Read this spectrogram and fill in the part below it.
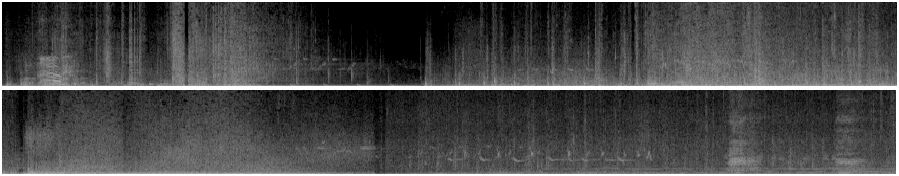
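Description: A booby-trapped bomb detonating in Horizon Zero Dawn brings a long, heavy roar of explosion and falling debris that swells, rumbles for several seconds, then eases into a lower crackling tail.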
